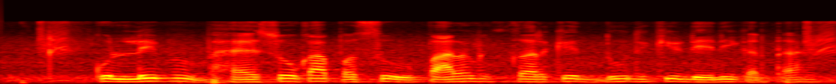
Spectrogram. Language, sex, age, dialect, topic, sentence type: Hindi, male, 18-24, Hindustani Malvi Khadi Boli, agriculture, statement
